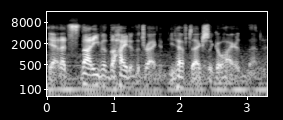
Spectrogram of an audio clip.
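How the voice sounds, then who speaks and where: A man's voice: mid-range voice, fairly even intonation, rapid-fire, gravelly, bright, forceful tone, a little hiss or hum. A man narrating a tabletop game as game master in a casual, informal and joking manner.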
